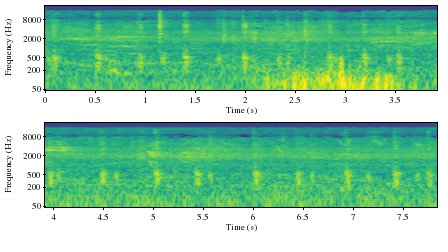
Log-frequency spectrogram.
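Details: At Tierpark Ströhen, a ring-tailed lemur (Lemur catta) makes brief knocking grunts in an uneven rhythm, with a louder low thump near the middle and a few higher squeaky notes.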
